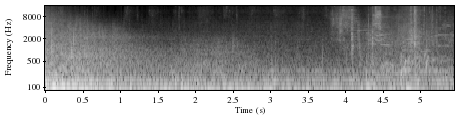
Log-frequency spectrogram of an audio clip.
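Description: A Confringo fire spell explodes in the video game Hogwarts Legacy, a loud booming blast at the start that rumbles and fades, with further bursts and crackles near the end.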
